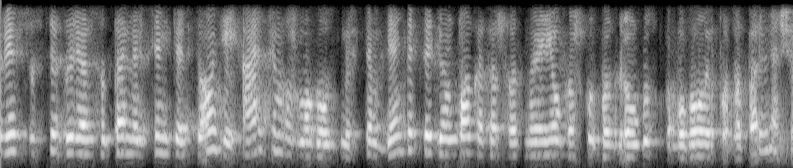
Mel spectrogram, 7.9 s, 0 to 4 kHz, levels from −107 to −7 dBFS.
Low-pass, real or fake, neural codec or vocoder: 3.6 kHz; fake; codec, 16 kHz, 2 kbps, FreqCodec, smaller model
